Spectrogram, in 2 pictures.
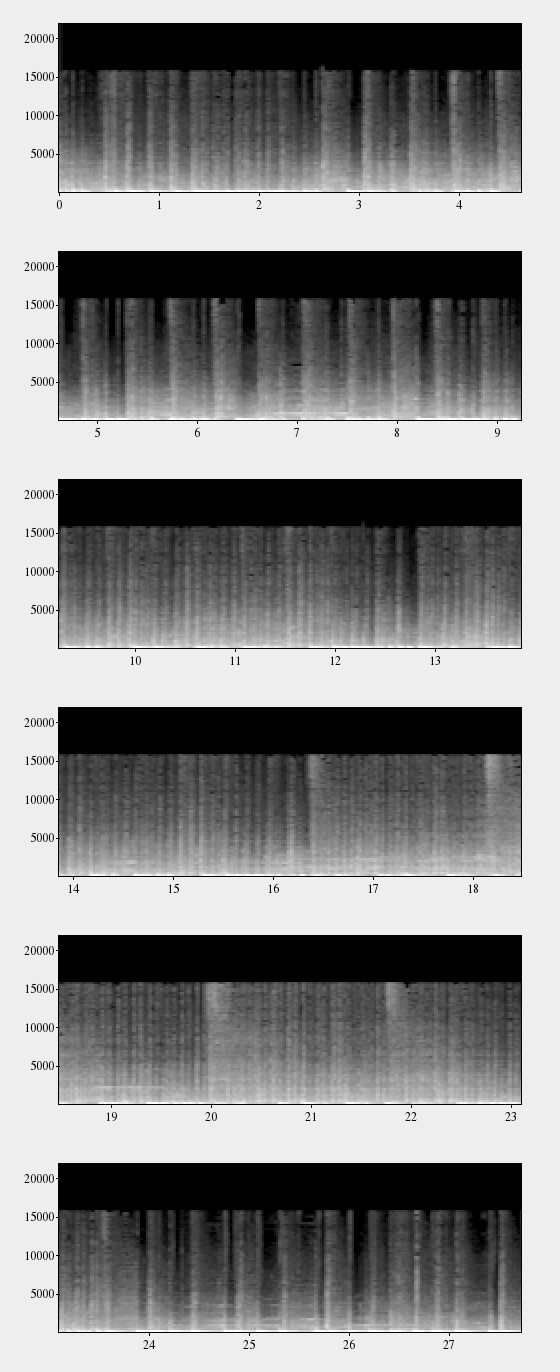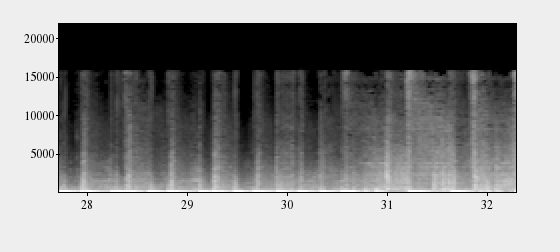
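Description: A marching band drumline playing a cadence: sharp stick and rim clicks from the snares over tuned bass drums stepping through a run of pitches. The bass drum part fills in thicker from about three-quarters of the way in.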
